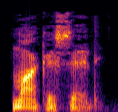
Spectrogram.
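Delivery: plain reading voice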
